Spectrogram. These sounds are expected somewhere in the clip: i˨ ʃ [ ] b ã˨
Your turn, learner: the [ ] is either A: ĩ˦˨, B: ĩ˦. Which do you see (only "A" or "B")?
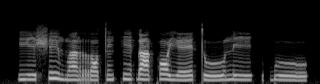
A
